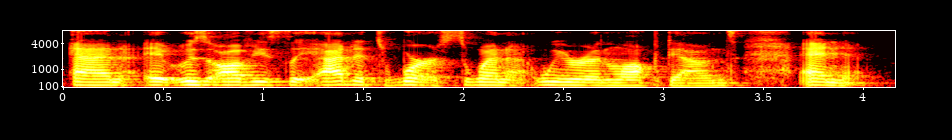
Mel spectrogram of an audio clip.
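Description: A woman's voice: deep voice, steady tone, moderate pace, fairly bright tone. An American woman in her thirties talking candidly to camera in a vlog, earnest and reflective, with frequent "like" fillers and restarts. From United States. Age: 30s. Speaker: vlogger. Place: bright small bedroom indoors. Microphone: camera framed chest-up at desk distance.

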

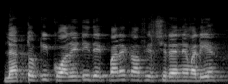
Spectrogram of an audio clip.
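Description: एक युवा आदमी की तेज़ और ऊँची आवाज़, जो एक लैपटॉप दुकान के अंदर से व्लॉग होस्ट कर रहा है। वह दर्शकों से सीधे और जोश के साथ बात करता है। उसका अंदाज़ बेतकल्लुफ़ है, जैसे किसी कैज़ुअल व्लॉग में होता है।. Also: male voice, high-pitched, flat delivery, very fast. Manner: upbeat, talks straight to viewers as "guys". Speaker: vlog host. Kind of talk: casual promotional vlog.

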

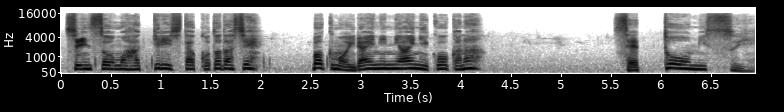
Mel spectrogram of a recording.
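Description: Calm, clever young detective boy played by a woman. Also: mid-range voice, measured pace, natural voice. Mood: breezy, matter-of-fact. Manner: easygoing, confident deduction. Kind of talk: Japanese anime game voice acting.

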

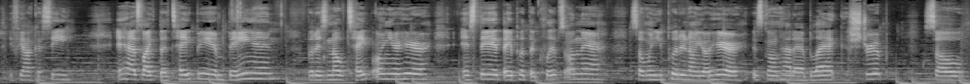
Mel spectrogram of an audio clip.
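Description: An American woman in her thirties chatting casually in a rambling, conversational way, as a vlogger talking to a camera in a room at home. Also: medium pitch. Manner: conversational, rambling, thinking aloud. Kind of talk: casual chatty unboxing vlog. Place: small room indoors at home.

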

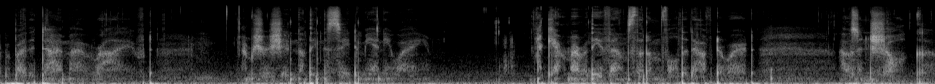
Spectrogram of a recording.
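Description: A young woman narrates a scary story in a hushed ASMR whisper. Her delivery is breathy and unvoiced throughout, with slow, quiet phrasing. She speaks very close to a studio microphone in a small indoor room. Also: poor audio. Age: young adult. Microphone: large studio mic with foam cover, very close.

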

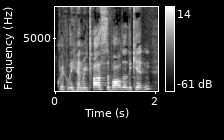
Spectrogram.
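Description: An older man reading a children's picture book aloud as an expressive storyteller. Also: sits high, brisk. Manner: expressive, acts out sound effects and voices.

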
